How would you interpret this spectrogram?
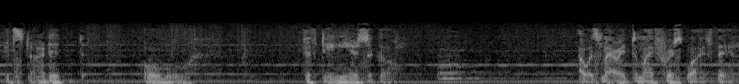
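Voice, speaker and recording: An actor playing an anguished lawyer in his forties, halting and uneasy, in a 1970s radio mystery. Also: a bass voice, gravelly, music in the background, full character voice. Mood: troubled, confessional. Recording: dull lo-fi 1970s radio recording.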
